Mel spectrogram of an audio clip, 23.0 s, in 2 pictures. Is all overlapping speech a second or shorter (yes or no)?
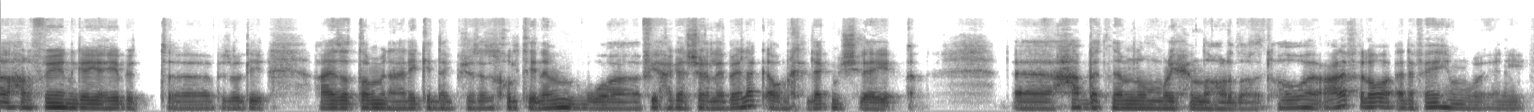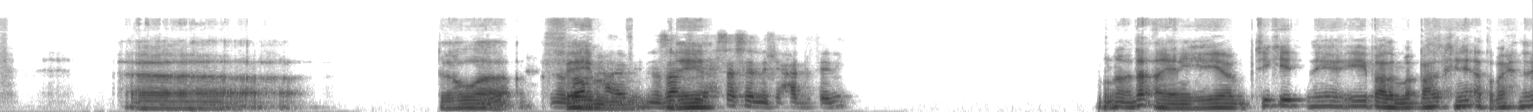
no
